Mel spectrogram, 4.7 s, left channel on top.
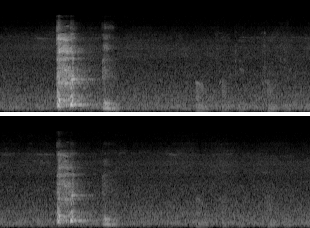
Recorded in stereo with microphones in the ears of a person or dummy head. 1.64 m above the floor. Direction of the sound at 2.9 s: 70° left (ahead or behind).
